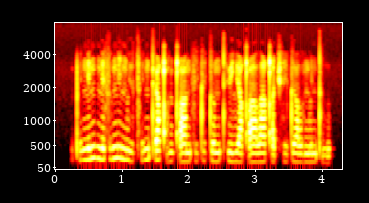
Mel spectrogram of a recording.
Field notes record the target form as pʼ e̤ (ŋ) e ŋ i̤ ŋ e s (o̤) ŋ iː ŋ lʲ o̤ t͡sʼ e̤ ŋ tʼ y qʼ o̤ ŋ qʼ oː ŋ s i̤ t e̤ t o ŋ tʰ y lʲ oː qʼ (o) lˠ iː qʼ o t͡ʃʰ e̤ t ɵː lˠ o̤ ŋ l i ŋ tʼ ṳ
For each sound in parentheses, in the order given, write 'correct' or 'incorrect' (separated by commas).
correct, correct, incorrect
